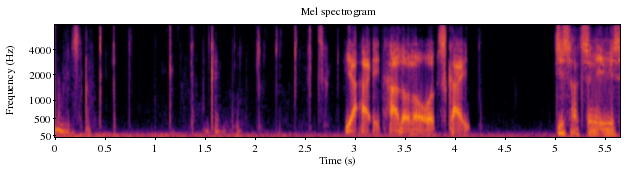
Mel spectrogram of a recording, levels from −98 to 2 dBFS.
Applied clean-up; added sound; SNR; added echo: neural diffusion model UNIVERSE++.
